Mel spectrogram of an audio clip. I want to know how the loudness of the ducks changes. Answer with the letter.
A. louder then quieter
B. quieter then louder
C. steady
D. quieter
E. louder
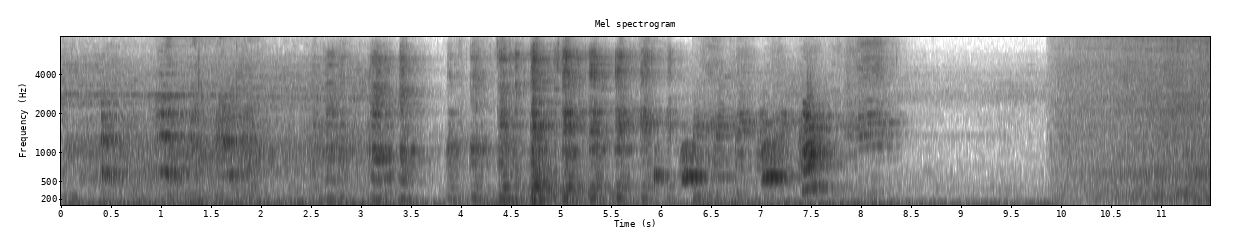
A.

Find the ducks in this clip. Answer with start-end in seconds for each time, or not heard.
0.8-8.3.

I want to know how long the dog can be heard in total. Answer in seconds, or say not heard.
4 s.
